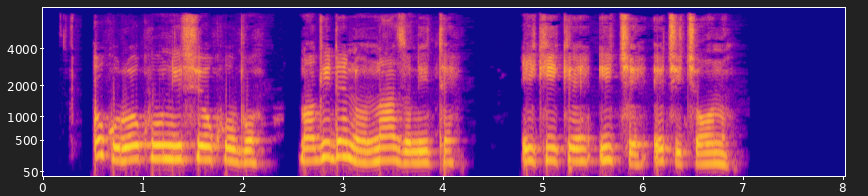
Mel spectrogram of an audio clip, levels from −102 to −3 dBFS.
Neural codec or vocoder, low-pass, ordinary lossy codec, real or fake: none; 7.2 kHz; MP3, 48 kbps; real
